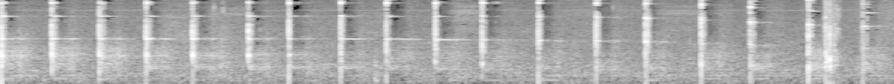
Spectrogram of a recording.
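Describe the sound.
Drinking glasses holding different amounts of water are tapped one after another, giving many bright, ringing clinks at a steady, even pace, with a quicker cluster of strikes near the end.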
